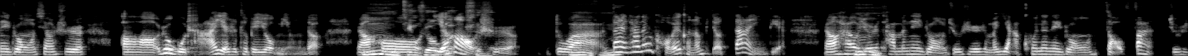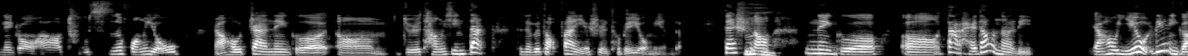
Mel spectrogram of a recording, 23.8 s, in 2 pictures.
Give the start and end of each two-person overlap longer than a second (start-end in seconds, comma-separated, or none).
3.6-4.9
